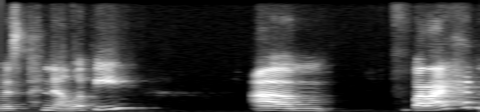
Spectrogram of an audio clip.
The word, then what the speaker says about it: Penelope: know odd sure but penelope does not really look on the page the way that you would pronounce it of course so i called her penny lope for the whole summer and no one corrected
